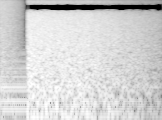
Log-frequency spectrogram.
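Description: Television static sound effect: an even, loud hiss that jumps up about half a second in as the tail of the background music drops away.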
